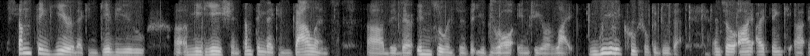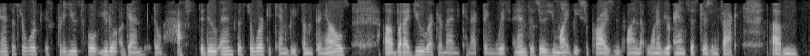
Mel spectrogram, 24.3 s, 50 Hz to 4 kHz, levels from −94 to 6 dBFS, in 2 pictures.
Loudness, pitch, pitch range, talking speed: -27 LUFS, 110 Hz, 95-130 Hz, 185 wpm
